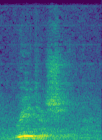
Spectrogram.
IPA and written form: ˈriːdəʃɪp (readership)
